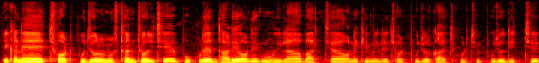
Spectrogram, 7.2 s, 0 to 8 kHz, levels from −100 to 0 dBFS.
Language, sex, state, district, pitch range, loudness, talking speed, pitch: Bengali, male, West Bengal, Jalpaiguri, 115-135 Hz, -26 LUFS, 150 wpm, 120 Hz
